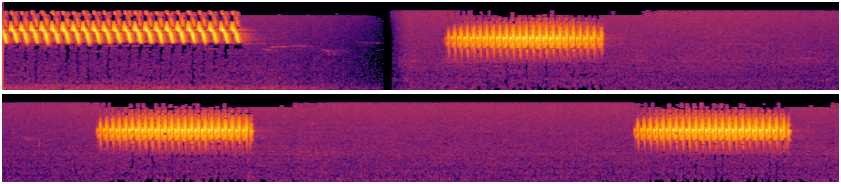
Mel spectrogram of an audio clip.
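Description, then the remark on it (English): A dark-eyed junco sings three evenly spaced musical trills, each about one to two seconds long and clear, after a brief, higher, faster trill at the start. No one talks. “Again, first the chipping, then the junco.”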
